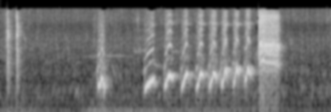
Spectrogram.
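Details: White-rumped shama, a captive bird sung as a master song to train others: faint notes, then a quick run of about eight rising whistled slurs, closed by a brief harsh noisy burst.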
